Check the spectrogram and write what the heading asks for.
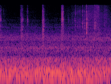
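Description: Low, steady rumble inside a car cabin with the engine running, with a few faint clicks scattered through it.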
